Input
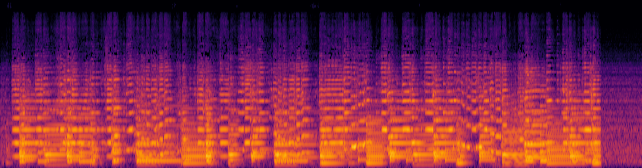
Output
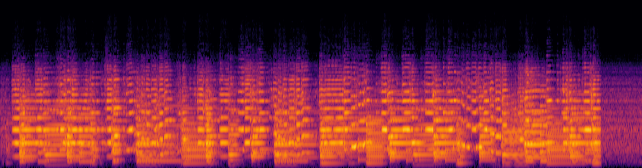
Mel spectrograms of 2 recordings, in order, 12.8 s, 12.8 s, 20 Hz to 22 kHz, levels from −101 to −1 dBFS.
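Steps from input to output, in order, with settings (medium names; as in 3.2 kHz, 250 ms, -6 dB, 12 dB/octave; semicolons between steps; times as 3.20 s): three-band isolator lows -21 dB, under 520 Hz, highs -21 dB, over 3.4 kHz; trim +5.5 dB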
